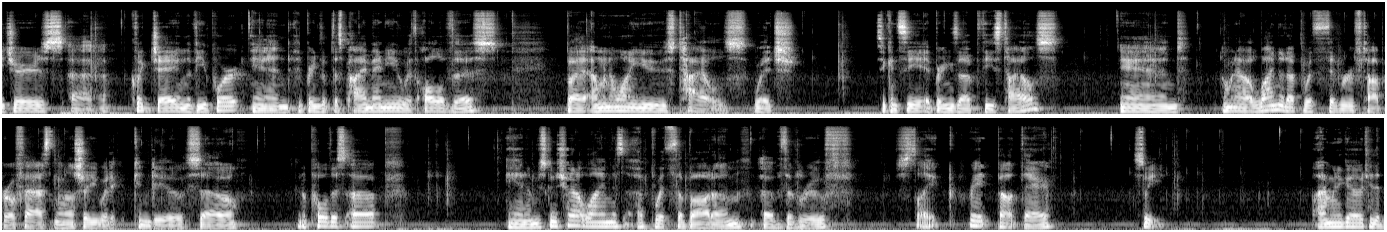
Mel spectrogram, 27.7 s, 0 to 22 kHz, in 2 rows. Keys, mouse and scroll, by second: 0.2 click, 0.8 j, 7.7 click, 9.1-10.8 drag, 12.0 alt+click, 12.3 shift+middle click, 12.6 ctrl+middle click, 13.0 shift+middle click, 13.3 ctrl+middle click, 13.4 ctrl+click, 13.6 shift+click, 14.1 ctrl+shift+click, 15.2 g, 18.0 g, 18.1 click, 18.8 ctrl+click, 19.2 click, 19.5 click, 20.0 click, 20.3 ctrl+click, 20.7 shift+click, 21.6 g, 24.7 middle click, 25.4 ctrl+click, 25.7 shift+click, 26.9 click.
